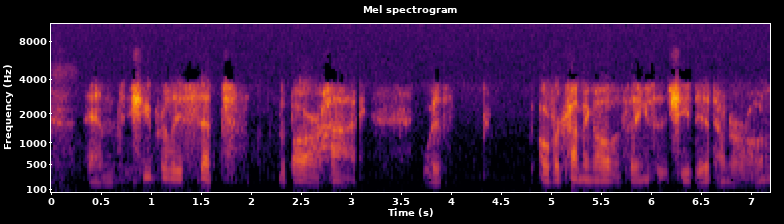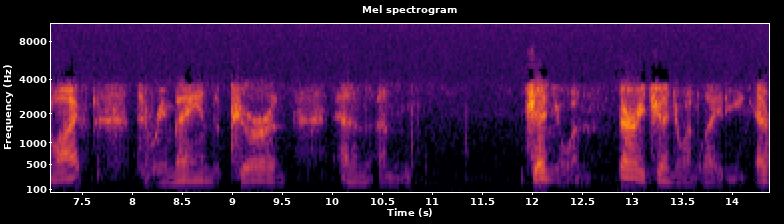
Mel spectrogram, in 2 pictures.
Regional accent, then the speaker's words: Houston, Texas, United States; I was raised in Houston, Texas

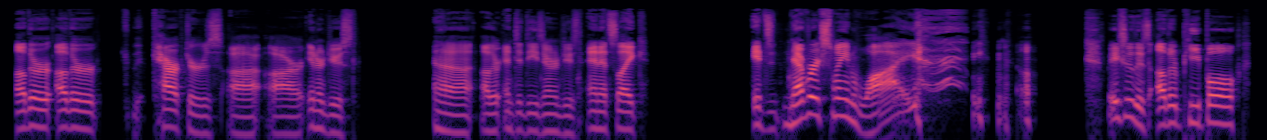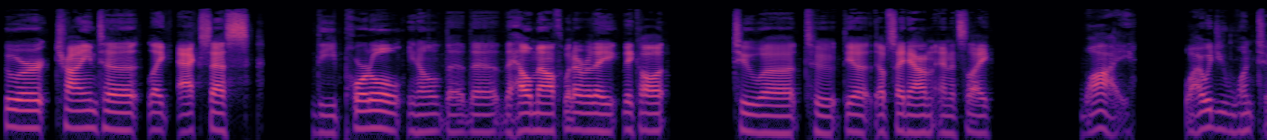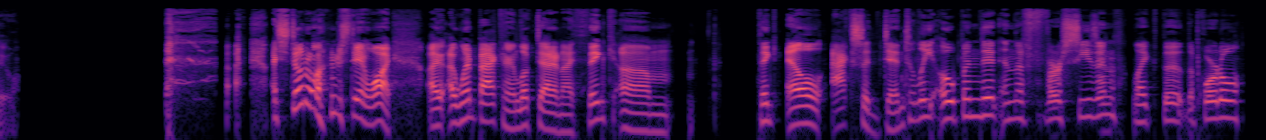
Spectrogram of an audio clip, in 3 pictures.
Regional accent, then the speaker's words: Philadelphia, Pennsylvania, United States; I'm from the Philly area

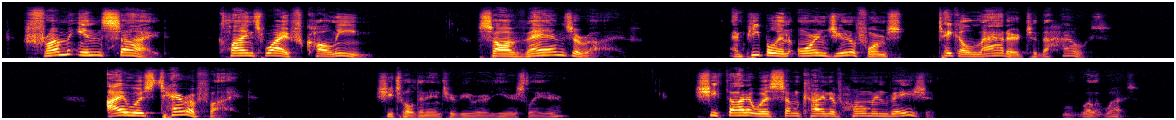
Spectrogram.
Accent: Calgary, Alberta, Canada; moved away; I'm from Calgary originally.

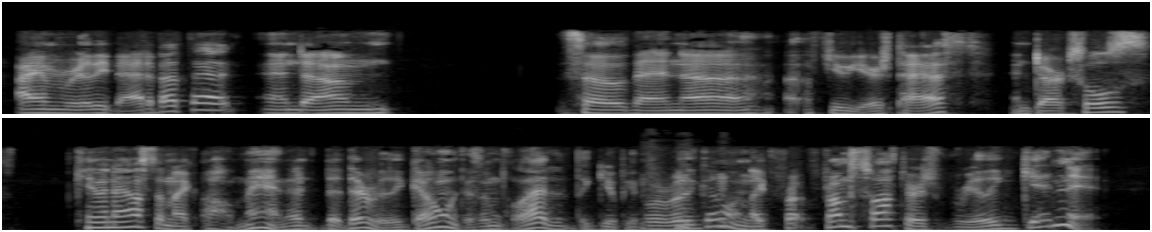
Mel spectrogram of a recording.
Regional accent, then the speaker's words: New York City, New York, United States; I'm from New York

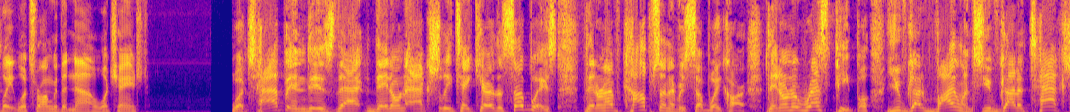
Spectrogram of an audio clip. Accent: New York, United States; I am a New Yorker, born and bred

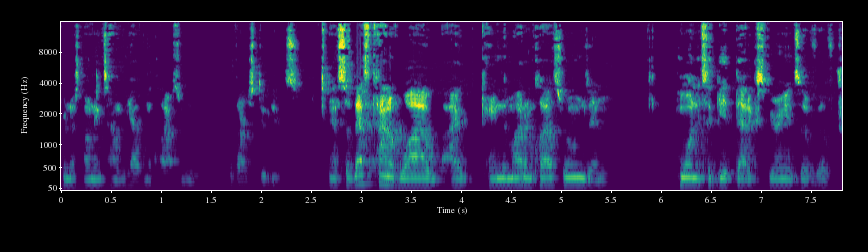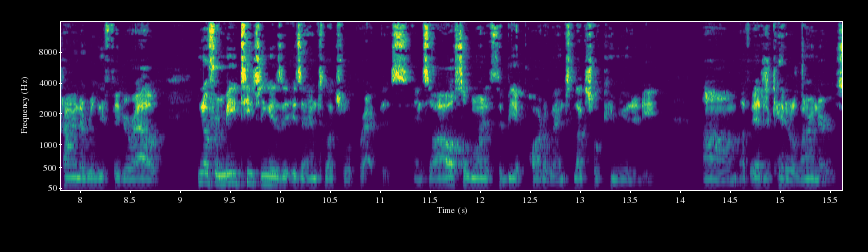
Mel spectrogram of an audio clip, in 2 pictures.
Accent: Charlotte, North Carolina, United States; moved away as an adult; also born or lived in Princeton, New Jersey; now in Washington, D.C., United States; I'm from Charlotte, North Carolina. Southern born, Southern bred.

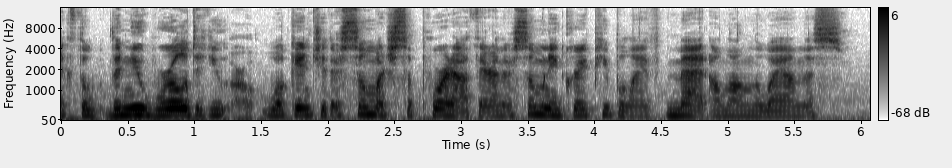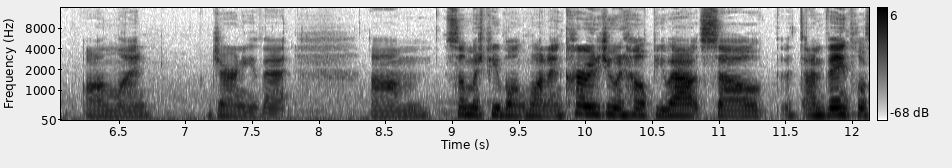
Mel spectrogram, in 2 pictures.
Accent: New York, United States; born or raised there; moved away as an adult; now in New Hampshire, United States

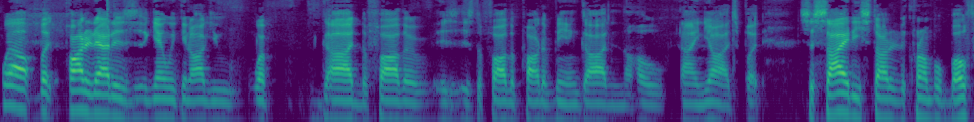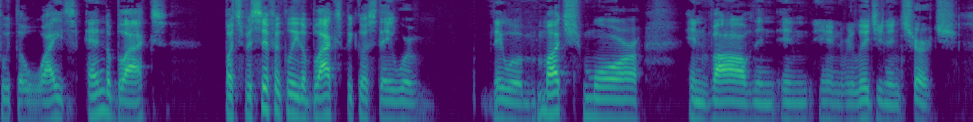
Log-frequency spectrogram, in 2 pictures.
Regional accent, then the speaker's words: New York City, New York, United States; I grew up in the Bronx

